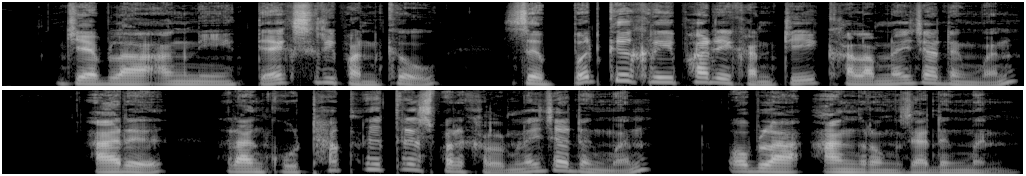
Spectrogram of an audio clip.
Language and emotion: Bodo, happy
